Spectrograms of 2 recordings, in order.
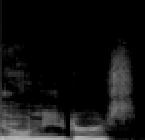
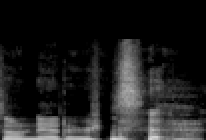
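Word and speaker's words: Oneders: I think you mispronounced that name. – Which? – The Oneaters. – Right. Hey, no, it's Onetters.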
